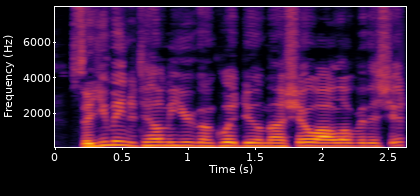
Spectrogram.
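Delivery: put-on, shrill, very high-pitched yell. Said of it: "it gets into a loud screaming match".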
